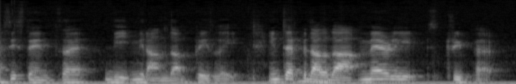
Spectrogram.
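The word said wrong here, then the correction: Streep: Strip, no, Strip. Hm, ho sbagliato a pronunciare, quindi sembrava una stripper.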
